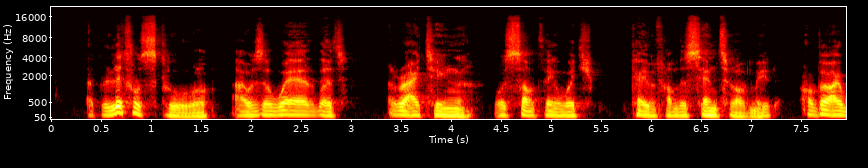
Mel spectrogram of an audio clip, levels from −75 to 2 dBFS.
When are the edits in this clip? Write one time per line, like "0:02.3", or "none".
0:01.7
0:04.3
